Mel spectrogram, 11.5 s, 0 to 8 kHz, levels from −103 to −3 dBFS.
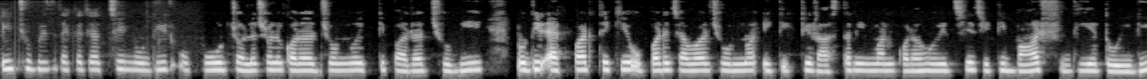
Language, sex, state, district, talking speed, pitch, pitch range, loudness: Bengali, female, West Bengal, Jalpaiguri, 150 wpm, 230 Hz, 220-245 Hz, -18 LUFS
